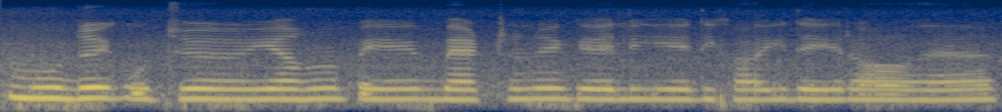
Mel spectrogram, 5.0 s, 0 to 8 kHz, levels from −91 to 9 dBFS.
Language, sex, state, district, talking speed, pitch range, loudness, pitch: Hindi, male, Chandigarh, Chandigarh, 130 wpm, 235-245 Hz, -16 LUFS, 240 Hz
